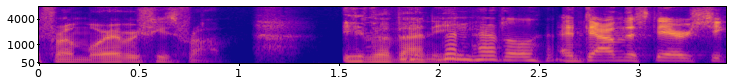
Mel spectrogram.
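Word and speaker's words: Van Ee: Van E. Oh, literally. Oh, that's exactly how it's spelled. Van E. But it's VAN space capital E lowercase e. Yeah.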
